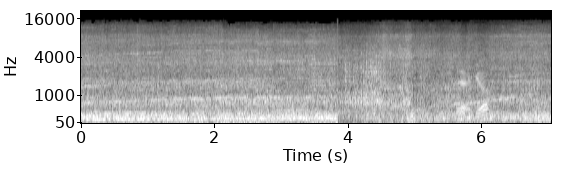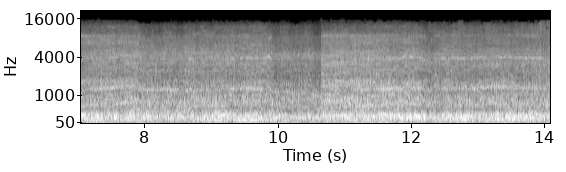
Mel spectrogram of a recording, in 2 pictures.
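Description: Fat tyres crunch and hiss over packed snow.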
